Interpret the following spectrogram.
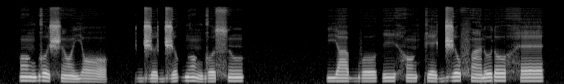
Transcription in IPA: ɔ̃˦ ɡ o˦˨ ʃ ɔ̃˨ j ɔ˨ | d͡ʒ o˨ d͡ʒ o˨˦ ɡ ɔ̃˦˨ ɡ o˧ s ũ˦ | j a˧ b o˧ | i˧ h ɔ̃˧ k e˧ d͡ʒ o˦ f ã˧ ɾ u˦ ɾ o˦ h ɛ˦

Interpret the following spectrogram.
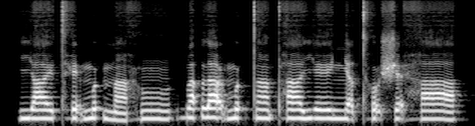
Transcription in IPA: j a˦ ɪ̯ tʰ ḛ˦˨ m ʊ˦ ʔ m ã˨ h ũ˦ | b ä˦ ʔ l a̰˦˨ ʊ̯ m ʊ˦ ʔ t ã˦ pʰ ä˦ j e˦ ɪ̯ ɲ ä̰˦˨ tʰ o̰˦˨ ʃ ɛ̰˦˨ h ä˦

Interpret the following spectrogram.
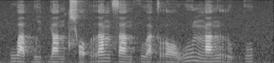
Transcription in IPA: w a˨˩ t̚ w i˨˩ t̚ j a˧ n t͡ɕʰ ɔ˨˩ ʔ r a˥˩ ŋ s a˧ n f u˨˩ a̯ k r ɔː˨˩ w u˥˩ n ŋ a˦˥ n r u˨˩ ʔ k u˦˥ k̚

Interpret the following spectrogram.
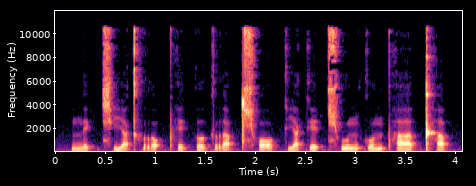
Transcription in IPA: n e˨˩ k̚ t͡ɕʰ i˨˩ a̯ kʰ r ɔ˨˩ ʔ pʰ e˥˩ k̚ ʔ ɤː˥˩ k r a˨˩ p̚ t͡ɕʰ ɔː˨˩ k̚ ʔ i˧ a̯ k e˦˥ ʔ t͡ɕʰ u˥˩ n k o˥˩ n pʰ aː˥˩ t̚ kʰ a˥˩ p̚

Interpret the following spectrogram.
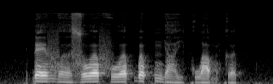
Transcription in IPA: ɗ e˧ v ə̤ː˨˩ z u˧ ə̯ f u˨˦ ə̯ ɓ ə˦˥ p̚ ɲ a̤˨˩ j k w a̰˧˨ m k ə˨˩ t̚

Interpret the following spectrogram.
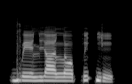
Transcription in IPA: ɡ w e˧ l j a˧ l ɔ˧ p ĩ˦ k̚ ɡ ĩ˨˩

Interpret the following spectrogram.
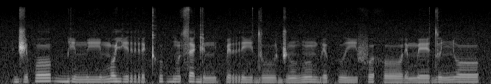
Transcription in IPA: d͡ʒ ɪ˨ p oː˦ ɡ͡b i˦˨ m iː˨ m o˦ j i˨˦ r ɪ˨˦ kʰ u˦ ɡ͡b ũ˦ s ɛ˦ ɡ ɪ˨ n i˨ k͡p ɪ˨ r iː˨ d uː˨ d͡ʒ ũ˨ ɣ ũ˦ b e˨ kʷ iː˨ f ʊ˦ h oː˨ ɾ ɪ˨ m eː˨ d ʊ˦˨ ɲ oː˦

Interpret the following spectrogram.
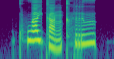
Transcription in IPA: kʰ w a˥˩ j k a˩˦ ŋ kʰ r ɯː˦˥ k̚

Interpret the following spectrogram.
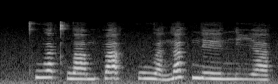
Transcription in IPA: kʰ u˥˩ a̯ kʰ w a˧ m p a˥˩ ʔ k w u˨˩ a̯ n a˥˩ t̚ n eː˧ n i˧ a̯

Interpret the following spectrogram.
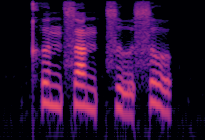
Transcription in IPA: kʰ ə˥˧ n s a˥˩ n t͡s ɹ̩˨˩ s ɤ˥˩

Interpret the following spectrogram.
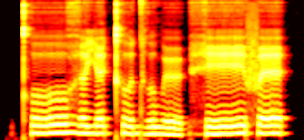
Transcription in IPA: kʰ oː ɦ ə j ɛ kʰ ʊ dʱ ʊ w ø | h eː f ɛ

